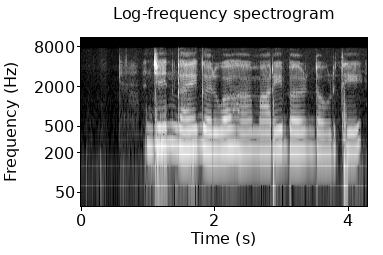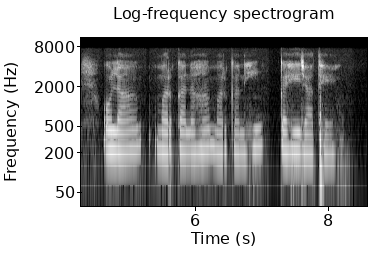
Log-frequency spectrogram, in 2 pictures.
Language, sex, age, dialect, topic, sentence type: Chhattisgarhi, female, 36-40, Central, agriculture, statement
